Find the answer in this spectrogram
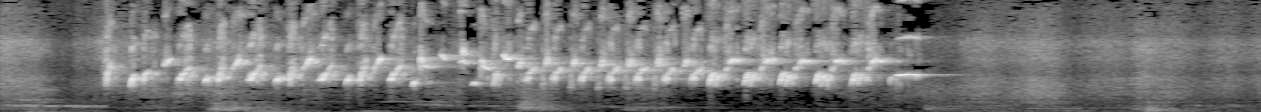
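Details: Moroccan goldfinch performing Marrakchi-style song in a live recording: a four-second run of fast, chattering, silvery twitters and buzzy trills, then brief low voices.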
